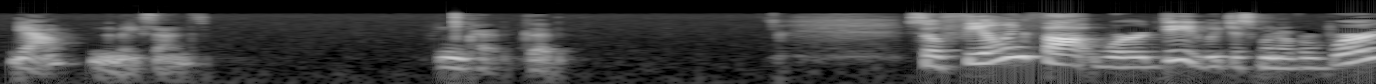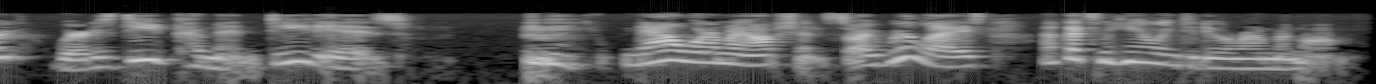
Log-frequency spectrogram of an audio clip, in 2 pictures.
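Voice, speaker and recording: Woman, life coach, hoarse, husky bright voice, chatty, home live stream. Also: mid-range voice. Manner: chatty, often asks "right?". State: hoarse, clearing her throat. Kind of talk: casual coaching talk to viewers. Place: at home with pets.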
